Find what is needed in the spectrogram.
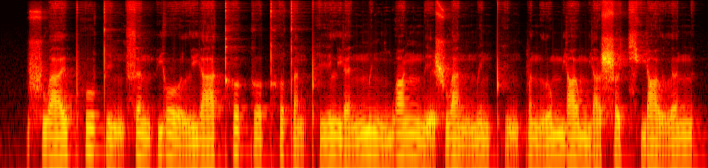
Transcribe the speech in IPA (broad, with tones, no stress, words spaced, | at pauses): ʂwa˧˥ɪ̯ pʰu˥t̪ḭ˨˩ŋsə˥˧npjo˥˩ʊ̯ ljä˧˥ kʰɤ˥˩kɤ˧˥kʰɤ˧t̪a˩n pʰi˧˥ljɛ˧˥nmi˥˩ŋmwɑ˥ŋ n̪ḭ˨˩ʂwa˥˧n mi˥˩npʰḭ˨˩ŋ pə˥˩nlu˥mjɑ˥ʊ̯mjä˧˥ ʂɤ˥˧t͡ɕʰjɑ˥˩ʊ̯lə˥n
